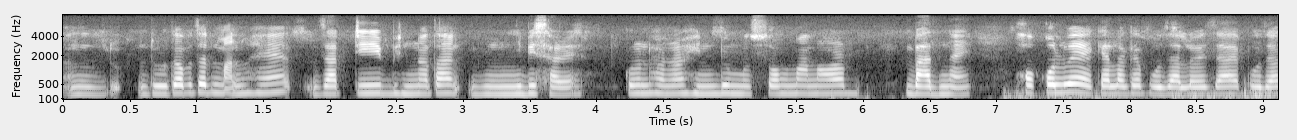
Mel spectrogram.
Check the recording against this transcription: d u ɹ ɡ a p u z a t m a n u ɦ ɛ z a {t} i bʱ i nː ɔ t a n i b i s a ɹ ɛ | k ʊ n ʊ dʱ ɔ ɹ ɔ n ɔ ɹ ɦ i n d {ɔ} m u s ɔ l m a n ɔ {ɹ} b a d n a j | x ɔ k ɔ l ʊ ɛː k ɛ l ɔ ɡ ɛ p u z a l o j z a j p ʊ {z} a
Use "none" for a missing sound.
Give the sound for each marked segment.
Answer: t, u, ɹ, z

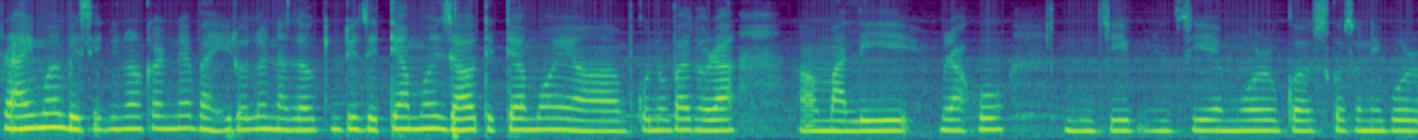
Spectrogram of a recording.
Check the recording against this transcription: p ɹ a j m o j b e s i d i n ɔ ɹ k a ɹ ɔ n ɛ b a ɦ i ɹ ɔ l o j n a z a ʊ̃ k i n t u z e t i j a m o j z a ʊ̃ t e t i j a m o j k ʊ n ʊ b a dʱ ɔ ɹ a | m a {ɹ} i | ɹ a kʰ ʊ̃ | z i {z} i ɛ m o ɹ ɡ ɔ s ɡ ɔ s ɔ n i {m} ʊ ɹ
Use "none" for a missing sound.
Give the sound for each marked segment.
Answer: l, z, b

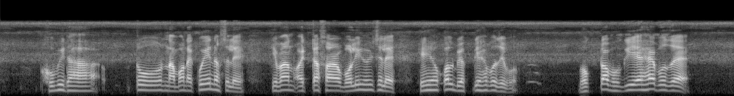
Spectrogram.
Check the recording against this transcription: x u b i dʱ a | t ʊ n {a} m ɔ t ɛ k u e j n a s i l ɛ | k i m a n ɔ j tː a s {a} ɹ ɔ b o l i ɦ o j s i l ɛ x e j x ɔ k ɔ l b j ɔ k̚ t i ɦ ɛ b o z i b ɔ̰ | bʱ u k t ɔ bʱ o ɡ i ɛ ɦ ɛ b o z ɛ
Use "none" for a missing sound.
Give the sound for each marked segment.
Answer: a, a

